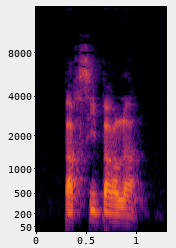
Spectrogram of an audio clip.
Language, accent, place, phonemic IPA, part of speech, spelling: French, France, Lyon, /paʁ.si | paʁ.la/, adverb, par-ci, par-là
- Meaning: here and there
